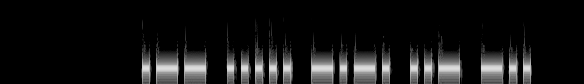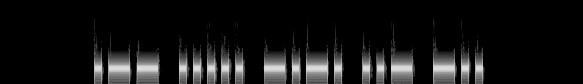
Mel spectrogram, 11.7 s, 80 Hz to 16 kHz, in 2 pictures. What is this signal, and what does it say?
Morse code, heard as a keyed tone, about 17 wpm, 700 Hz. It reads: W5CUD W5CUD
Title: USA Call Signs - 5 Characters - Repeated 2x - 17wpm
